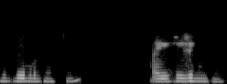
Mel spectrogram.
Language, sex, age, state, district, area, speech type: Kashmiri, male, 18-30, Jammu and Kashmir, Pulwama, rural, conversation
